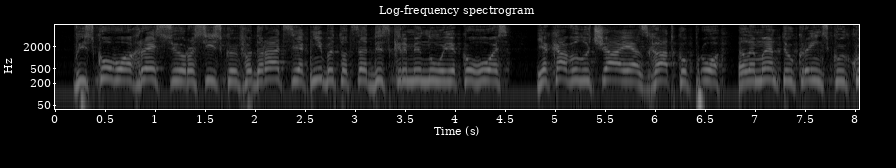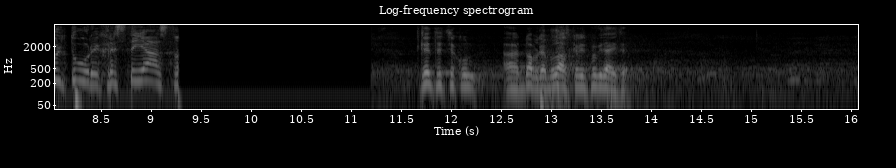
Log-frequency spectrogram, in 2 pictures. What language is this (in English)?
Ukrainian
